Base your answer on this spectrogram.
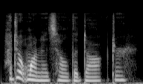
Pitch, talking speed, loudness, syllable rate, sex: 195 Hz, 295 wpm, -17 LUFS, 7.1 syllables/s, female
